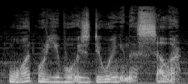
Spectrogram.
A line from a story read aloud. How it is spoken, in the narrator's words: he asked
